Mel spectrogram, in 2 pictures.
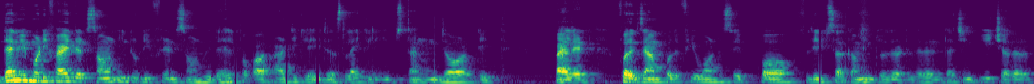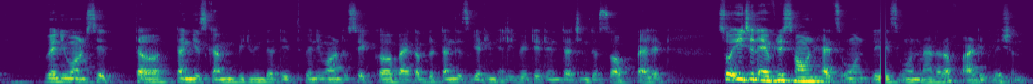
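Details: Adult male speaker; normal speech.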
